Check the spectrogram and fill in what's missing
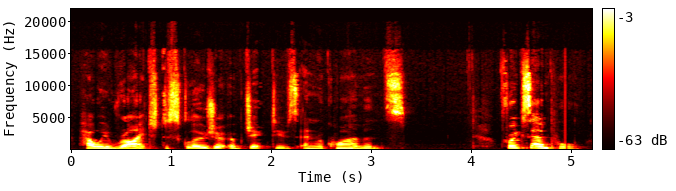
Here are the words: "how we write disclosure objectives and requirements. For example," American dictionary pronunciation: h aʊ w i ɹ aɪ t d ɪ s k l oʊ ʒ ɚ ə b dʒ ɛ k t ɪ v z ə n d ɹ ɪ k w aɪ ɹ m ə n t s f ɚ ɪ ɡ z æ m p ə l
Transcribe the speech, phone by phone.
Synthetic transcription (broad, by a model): h aʊ w i ɹ aɪ t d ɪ s k l oʊ ʒ ɚ ə b dʒ ɛ k t ɪ v z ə n ɹ ɪ k w aɪ ɹ m ə n t s f ɚ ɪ ɡ z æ m p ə l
